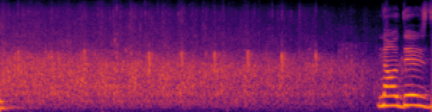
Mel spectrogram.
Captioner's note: audience clapping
